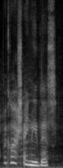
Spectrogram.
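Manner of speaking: usual speaking voice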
